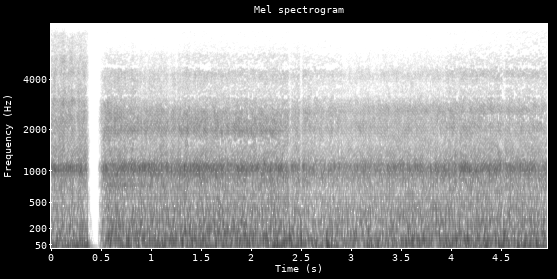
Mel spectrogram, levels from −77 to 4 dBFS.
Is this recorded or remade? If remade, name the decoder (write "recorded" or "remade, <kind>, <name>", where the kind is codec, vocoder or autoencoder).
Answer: remade, vocoder, Vocos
